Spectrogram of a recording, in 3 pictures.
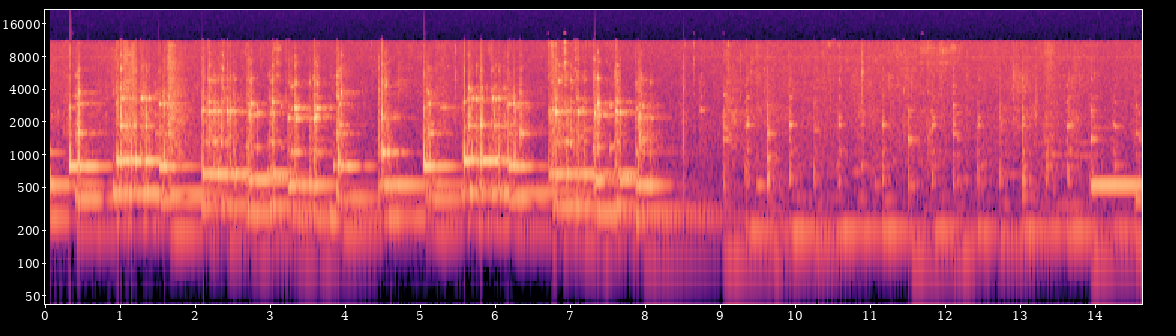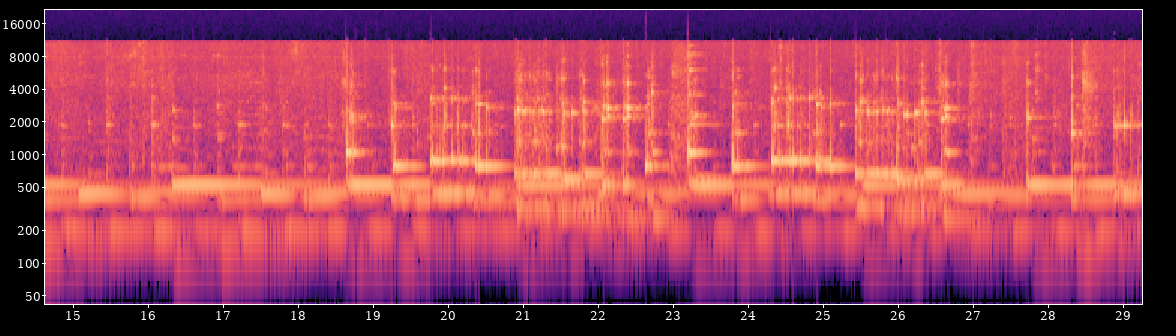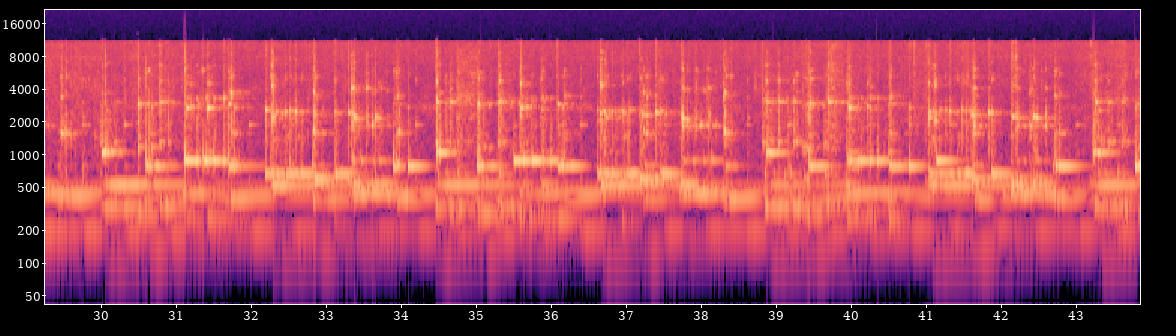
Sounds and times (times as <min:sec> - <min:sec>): Marimba, xylophone: 0:00.0 - 0:43.8
Glockenspiel: 0:00.1 - 0:43.8.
